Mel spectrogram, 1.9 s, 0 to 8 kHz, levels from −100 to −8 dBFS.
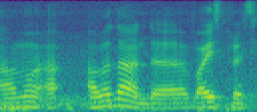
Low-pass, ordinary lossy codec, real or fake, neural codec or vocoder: none; none; real; none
